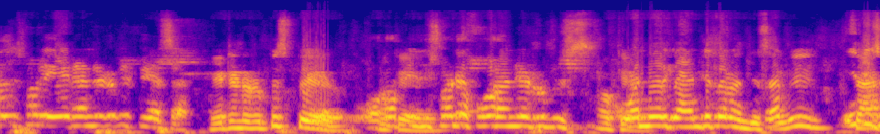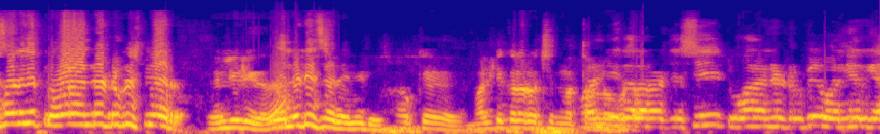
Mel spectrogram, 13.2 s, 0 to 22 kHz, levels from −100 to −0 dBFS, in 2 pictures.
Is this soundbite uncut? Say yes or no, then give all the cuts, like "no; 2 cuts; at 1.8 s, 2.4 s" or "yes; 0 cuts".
yes; 0 cuts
